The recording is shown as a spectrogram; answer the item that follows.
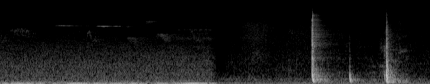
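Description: Outdoor ambience with a few faint high chirps, then wooden xiangqi pieces set down on the board: two sharp clacks about three-quarters of a second apart, with a lighter tap between them.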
